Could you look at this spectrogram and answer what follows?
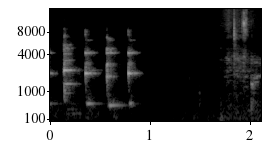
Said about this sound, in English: my phone I was turning my phone off. It started ringing loud.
